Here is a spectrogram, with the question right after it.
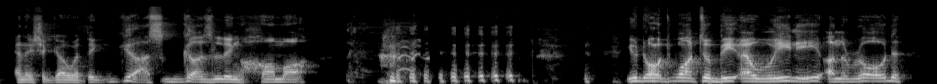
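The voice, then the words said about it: Imitates another person's voice. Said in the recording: “like my best Arnold impression.”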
